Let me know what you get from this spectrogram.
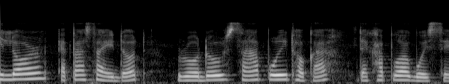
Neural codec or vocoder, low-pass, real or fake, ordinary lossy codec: codec, 24 kHz, 0.9 kbps, WavTokenizer, small release; 7.2 kHz; fake; none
